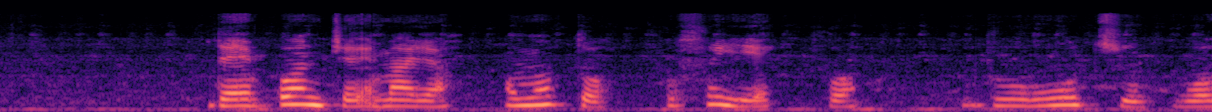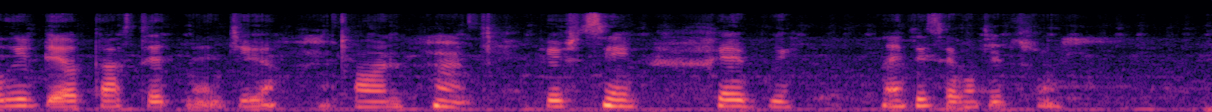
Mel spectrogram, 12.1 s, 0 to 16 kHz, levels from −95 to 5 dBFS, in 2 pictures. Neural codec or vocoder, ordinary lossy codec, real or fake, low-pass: vocoder, 22.05 kHz, 80 mel bands, WaveNeXt; none; fake; 9.9 kHz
